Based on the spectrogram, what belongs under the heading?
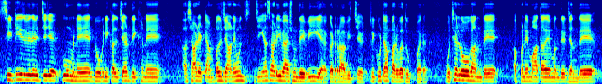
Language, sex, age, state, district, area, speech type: Dogri, male, 18-30, Jammu and Kashmir, Udhampur, urban, spontaneous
